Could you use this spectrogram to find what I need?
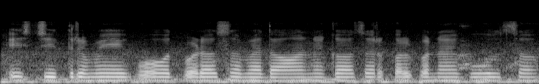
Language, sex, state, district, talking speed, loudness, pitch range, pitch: Hindi, female, Chhattisgarh, Raipur, 145 wpm, -14 LUFS, 110-175 Hz, 170 Hz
